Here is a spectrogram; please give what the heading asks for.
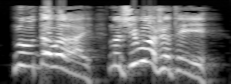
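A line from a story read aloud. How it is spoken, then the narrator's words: Howling. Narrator (Russian): взвыл рыжий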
